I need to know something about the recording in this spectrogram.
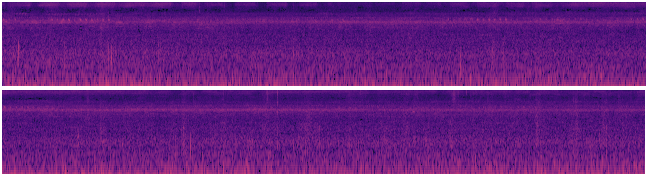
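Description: Footsteps rustle slowly through tall grass.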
